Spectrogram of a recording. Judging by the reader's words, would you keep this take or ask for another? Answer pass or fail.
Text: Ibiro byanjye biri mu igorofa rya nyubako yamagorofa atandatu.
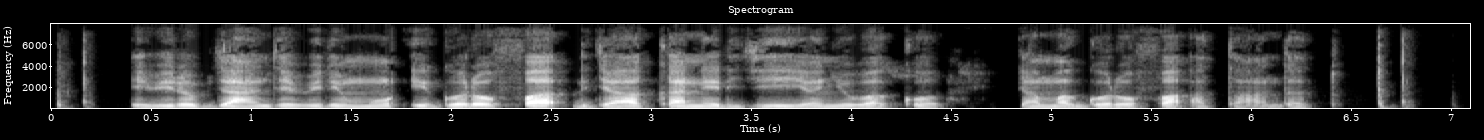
fail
